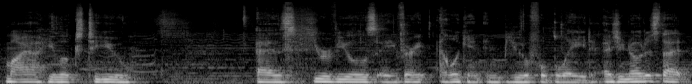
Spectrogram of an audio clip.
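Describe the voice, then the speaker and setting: Theatrical game master over music, low-key pitch. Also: flat delivery, measured pace, warm tone. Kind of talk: improvised dramatic narration of a tabletop game. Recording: music bed under the voice.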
